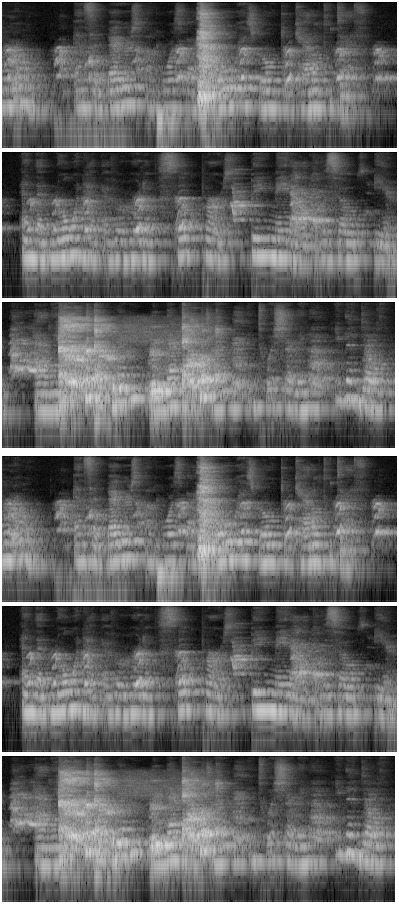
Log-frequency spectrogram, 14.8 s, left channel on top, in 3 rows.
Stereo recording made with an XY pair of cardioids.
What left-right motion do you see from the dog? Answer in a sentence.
You can hear the dog go right and come back.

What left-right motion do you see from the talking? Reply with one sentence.
You can hear the talking move from right to left.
